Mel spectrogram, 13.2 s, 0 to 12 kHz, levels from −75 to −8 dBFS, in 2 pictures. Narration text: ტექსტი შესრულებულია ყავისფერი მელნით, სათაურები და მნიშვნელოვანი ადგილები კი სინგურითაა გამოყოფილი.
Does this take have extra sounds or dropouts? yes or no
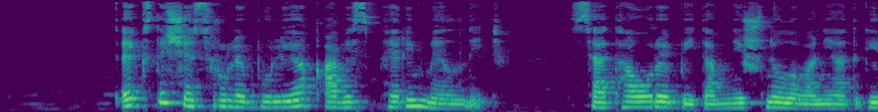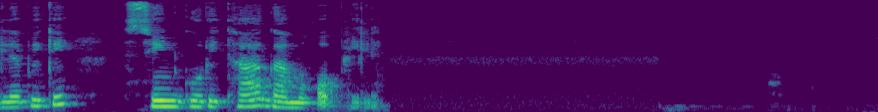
no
